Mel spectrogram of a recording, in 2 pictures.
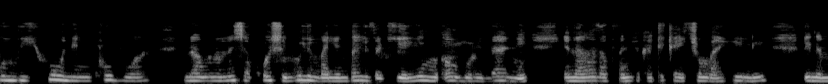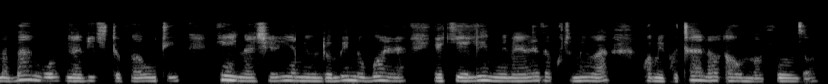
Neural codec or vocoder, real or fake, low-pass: codec, 44.1 kHz, 3.4 kbps, Pupu-Codec; fake; 7.2 kHz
